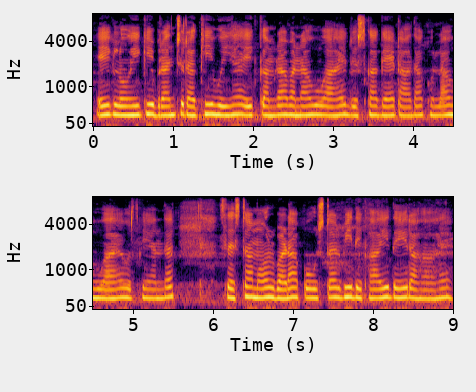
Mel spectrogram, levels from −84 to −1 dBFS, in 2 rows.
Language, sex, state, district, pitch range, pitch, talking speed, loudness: Chhattisgarhi, female, Chhattisgarh, Jashpur, 200-215 Hz, 205 Hz, 195 wpm, -13 LUFS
